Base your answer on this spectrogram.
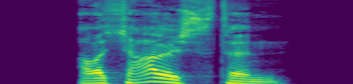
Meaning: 1. superlative degree of archaisch 2. inflection of archaisch: strong genitive masculine/neuter singular superlative degree
- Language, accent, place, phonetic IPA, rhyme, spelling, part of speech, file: German, Germany, Berlin, [aʁˈçaːɪʃstn̩], -aːɪʃstn̩, archaischsten, adjective, De-archaischsten.ogg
